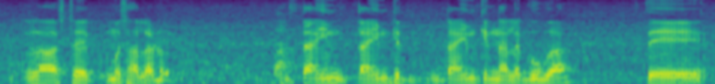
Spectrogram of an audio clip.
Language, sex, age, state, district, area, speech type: Punjabi, male, 30-45, Punjab, Pathankot, urban, spontaneous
